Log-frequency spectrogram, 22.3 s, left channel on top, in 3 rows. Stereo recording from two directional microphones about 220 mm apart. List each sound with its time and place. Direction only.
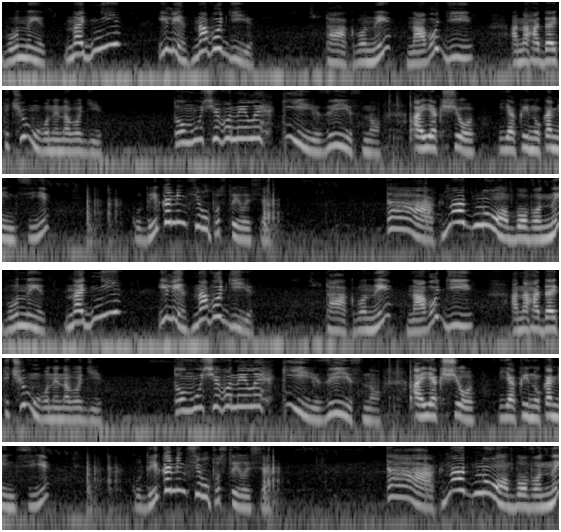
0.0 s speech: 15° left (ahead or behind)
16.6 s speech: 20° left (ahead or behind)
20.0 s speech: 15° left (ahead or behind)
